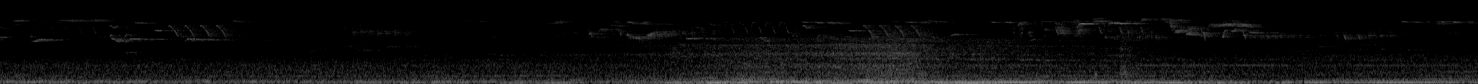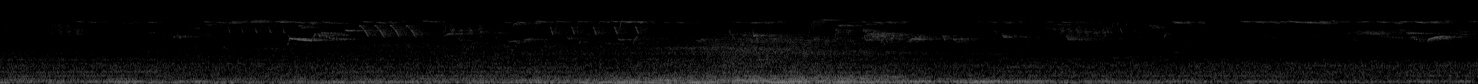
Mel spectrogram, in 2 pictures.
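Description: Birds chirping and trilling again and again, over a low outdoor rumble that swells for a few seconds a quarter of the way in and again later.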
